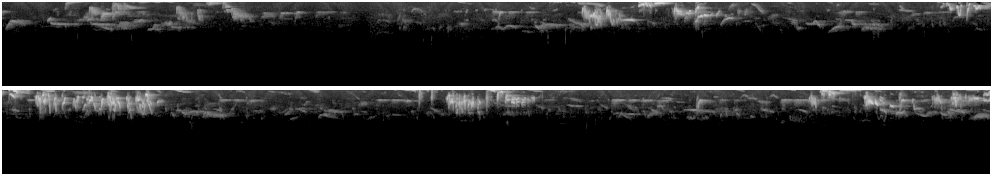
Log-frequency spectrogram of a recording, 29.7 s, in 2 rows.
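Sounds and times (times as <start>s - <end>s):
European robin singing: 0.0s - 4.9s, 5.7s - 29.6s.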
